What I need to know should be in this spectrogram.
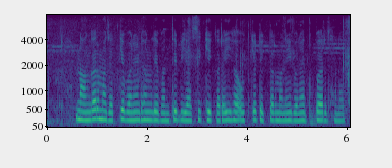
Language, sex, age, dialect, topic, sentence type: Chhattisgarhi, female, 18-24, Western/Budati/Khatahi, agriculture, statement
